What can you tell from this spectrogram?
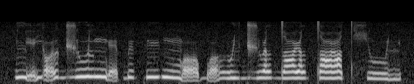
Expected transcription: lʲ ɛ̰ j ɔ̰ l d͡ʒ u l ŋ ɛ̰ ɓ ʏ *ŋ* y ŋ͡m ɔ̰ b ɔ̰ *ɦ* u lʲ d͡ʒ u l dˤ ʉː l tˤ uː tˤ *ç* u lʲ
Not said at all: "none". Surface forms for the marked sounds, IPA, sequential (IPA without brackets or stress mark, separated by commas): k, ɦ, ç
